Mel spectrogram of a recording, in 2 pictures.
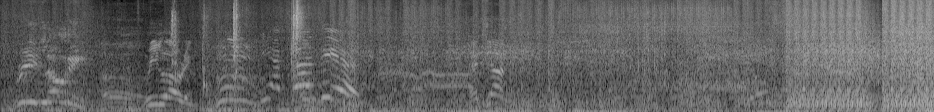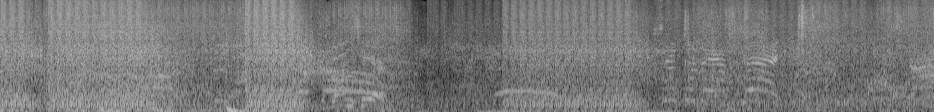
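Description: Zombies snarl and shriek close by.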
